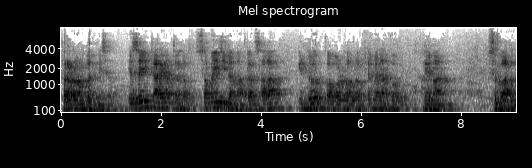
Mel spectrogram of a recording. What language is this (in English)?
Hindi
